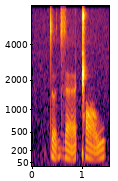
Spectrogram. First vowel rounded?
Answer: no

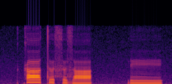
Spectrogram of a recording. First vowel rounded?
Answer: no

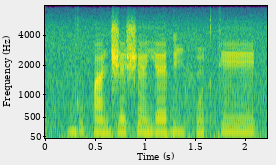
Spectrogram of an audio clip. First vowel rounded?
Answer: yes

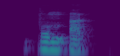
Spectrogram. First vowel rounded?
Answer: yes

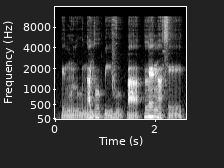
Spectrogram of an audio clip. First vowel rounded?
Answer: no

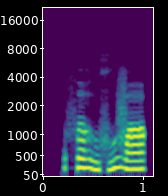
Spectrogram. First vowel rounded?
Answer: no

